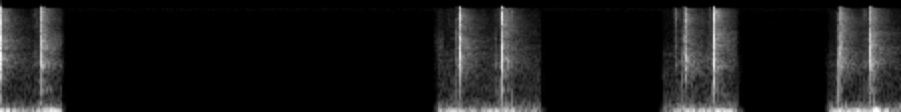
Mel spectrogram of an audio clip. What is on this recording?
A basic flashlight sound effect.
button, flash, lightswitch, switch, torch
